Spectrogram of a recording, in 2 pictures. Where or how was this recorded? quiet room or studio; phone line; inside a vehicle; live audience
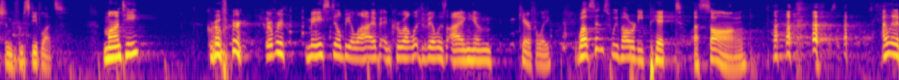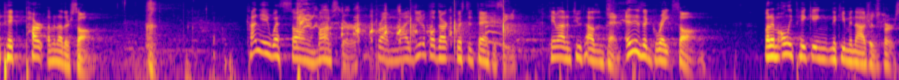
live audience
